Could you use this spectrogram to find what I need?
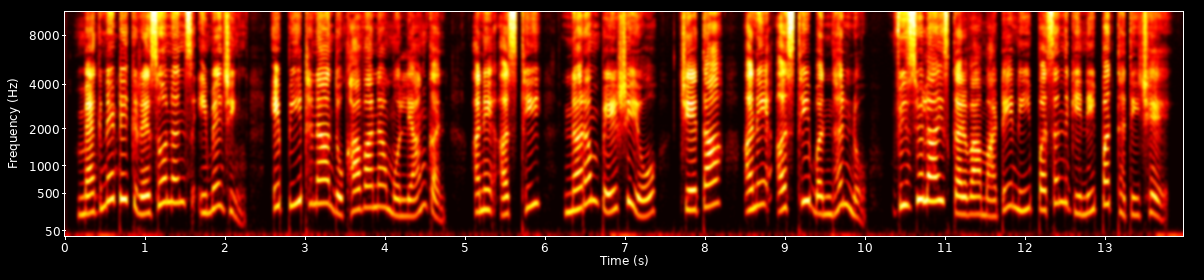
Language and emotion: Gujarati, neutral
